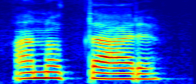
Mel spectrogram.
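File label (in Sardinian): "annotare", lingua sarda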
